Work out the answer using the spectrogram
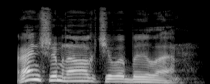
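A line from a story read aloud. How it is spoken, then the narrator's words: Sighing. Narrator (Russian): вздохнул сосед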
